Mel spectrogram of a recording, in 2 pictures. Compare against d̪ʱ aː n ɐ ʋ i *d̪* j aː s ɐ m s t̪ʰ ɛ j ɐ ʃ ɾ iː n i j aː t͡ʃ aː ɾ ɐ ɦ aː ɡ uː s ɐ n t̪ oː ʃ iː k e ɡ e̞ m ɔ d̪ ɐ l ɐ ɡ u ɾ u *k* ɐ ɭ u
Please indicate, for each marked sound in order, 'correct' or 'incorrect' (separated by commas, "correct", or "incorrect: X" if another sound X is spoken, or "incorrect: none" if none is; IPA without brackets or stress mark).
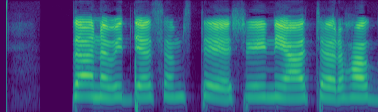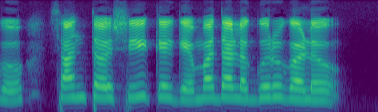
correct, incorrect: ɡ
